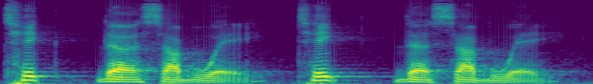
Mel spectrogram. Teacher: 在听力中，tick 的科会弱读或者不发音，但是有发音的动作会顿一下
